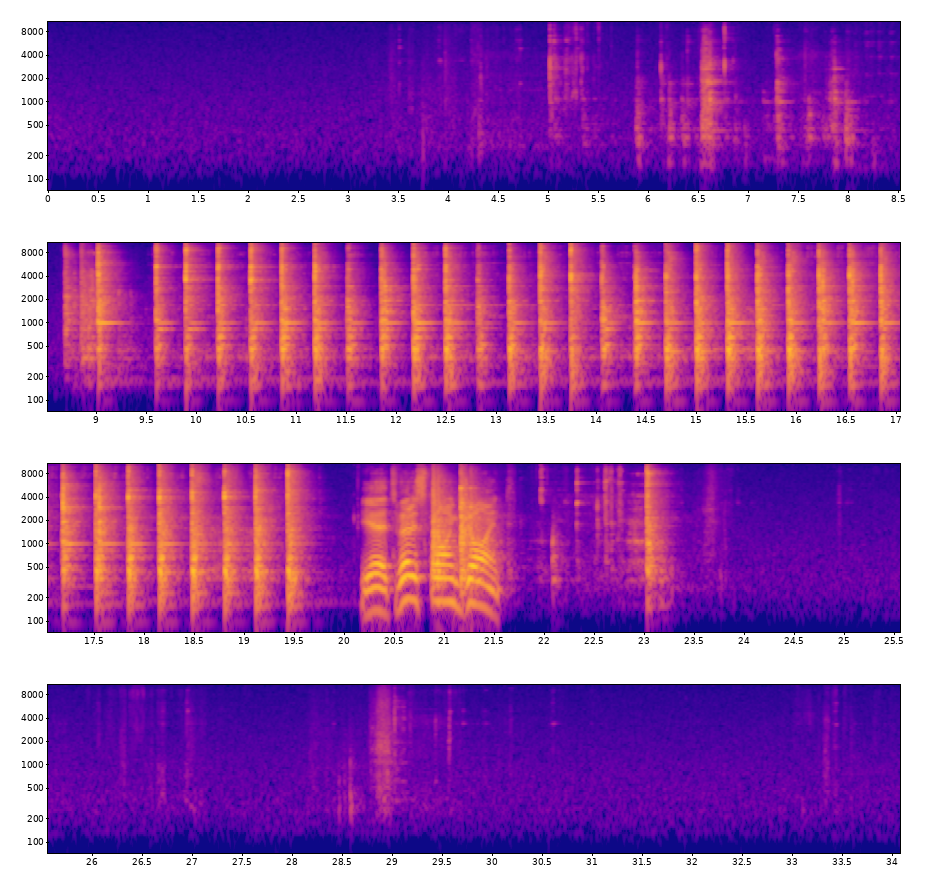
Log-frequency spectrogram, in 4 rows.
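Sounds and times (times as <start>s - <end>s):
hammer striking metal: 8.7s - 19.8s, 20.8s - 21.5s.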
